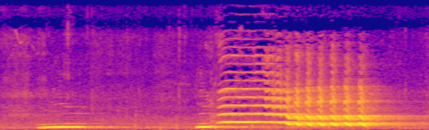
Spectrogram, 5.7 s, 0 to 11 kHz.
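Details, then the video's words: Nene, the oldest female gorilla, angry that the silverback Shabani interrupted her indoor breakfast in December 2022, chases him. Low hummed tones give way to a loud, harsh, harmonic-rich scream that pulses for about three seconds. "Angry Female Gorilla Screams & Chases After A Silverback"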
